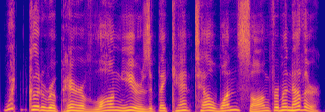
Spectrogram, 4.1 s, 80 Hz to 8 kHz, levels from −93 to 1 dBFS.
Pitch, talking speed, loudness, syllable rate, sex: 190 Hz, 235 wpm, -17 LUFS, 5.3 syllables/s, male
